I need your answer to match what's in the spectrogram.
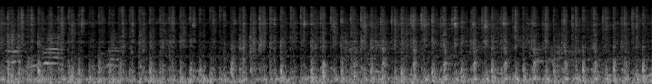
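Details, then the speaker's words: Aged LG 8.5 kg top-loading washer during spin: harsh rapid rhythmic knocking and rough grinding like a rice mill, caused by loose inner stainless tub from a corroded, broken spider arm. "sumber permasalahan dari mesin cuci uploading LG yang mengalami berisiknya saat Spin seperti ini sangat bisik sekali seperti ini suaranya"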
